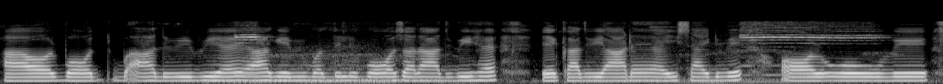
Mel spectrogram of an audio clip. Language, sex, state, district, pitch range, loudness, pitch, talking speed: Hindi, male, Bihar, West Champaran, 175-180 Hz, -15 LUFS, 175 Hz, 165 wpm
